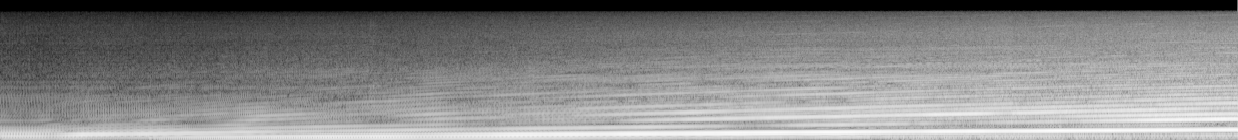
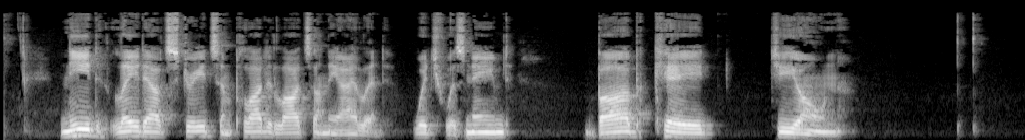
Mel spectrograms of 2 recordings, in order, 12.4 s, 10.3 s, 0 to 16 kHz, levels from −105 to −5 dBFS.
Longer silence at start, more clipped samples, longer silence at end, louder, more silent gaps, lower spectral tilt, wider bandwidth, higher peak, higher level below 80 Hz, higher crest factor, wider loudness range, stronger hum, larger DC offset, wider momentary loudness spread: second, 0 s vs 0.6 s; neither; second, 0 s vs 1.85 s; first, -12 LUFS vs -18 LUFS; neither; first, -7 dB/octave vs -4.5 dB/octave; about the same, 12 kHz vs 11.5 kHz; about the same, 0 dBFS vs -2 dBFS; first, -28 dBFS vs -62 dBFS; about the same, 12 dB vs 16 dB; first, 9 LU vs 4 LU; neither; neither; about the same, 12 LU vs 12 LU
